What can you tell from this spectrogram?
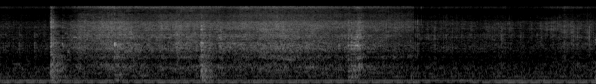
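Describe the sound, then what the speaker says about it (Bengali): Okra and green chillies sizzle with potatoes in a hot pan, a steady close-up hiss of frying oil broken by a few sharp clicks of stirring, with a low electrical hum underneath. "এবার আমি এর মধ্যে ঢেঁড়স, কাঁচা লঙ্কা সব দিয়ে দিলাম।"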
